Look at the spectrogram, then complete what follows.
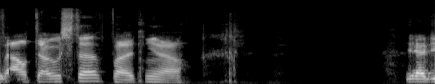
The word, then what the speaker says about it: Valdosta: I'm in valasta okay it's valasta that's how they pronounce it around here I call Valdosta but you know yeah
